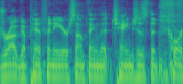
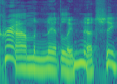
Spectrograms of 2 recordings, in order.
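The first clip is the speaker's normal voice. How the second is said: raised pitch with whistling S sounds; 8 semitones higher than usual. Speaker praises a character's voice, then tries it: Sheriff of Nottingham voice. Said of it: "that's fucking pretty good".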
